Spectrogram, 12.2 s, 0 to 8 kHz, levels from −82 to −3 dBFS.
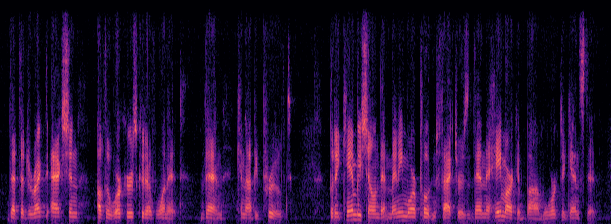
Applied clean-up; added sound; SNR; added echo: none; none; none; none.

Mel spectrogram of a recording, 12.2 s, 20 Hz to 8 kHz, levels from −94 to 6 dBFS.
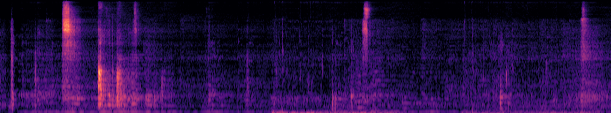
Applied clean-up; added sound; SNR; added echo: neural mask model DeepFilterNet 3.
